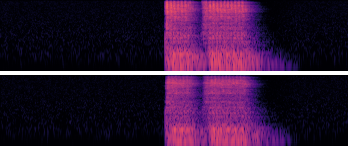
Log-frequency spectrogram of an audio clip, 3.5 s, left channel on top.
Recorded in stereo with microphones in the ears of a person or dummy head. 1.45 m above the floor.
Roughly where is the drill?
Left.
